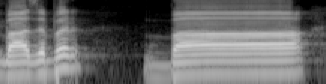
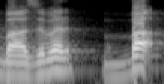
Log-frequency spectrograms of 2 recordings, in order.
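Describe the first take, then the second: First: The final vowel is drawn out long. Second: The final vowel is cut off with a jolt. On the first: "ऐसे इसको लंबा करना दुरुस्त नहीं है" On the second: "ये झटका कैसे होता है? ... तो ये दुरुस्त नहीं है"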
